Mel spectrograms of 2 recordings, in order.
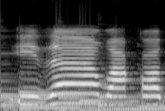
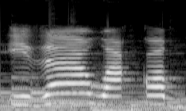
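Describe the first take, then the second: First: The final b ends flat with no bounce. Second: The final b ends with a strong echoing bounce. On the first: The speaker calls it wrong. "Bacaan yang salah" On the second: The speaker calls it right. "Bacaan yang benar adalah dipantulkan dengan kuat"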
